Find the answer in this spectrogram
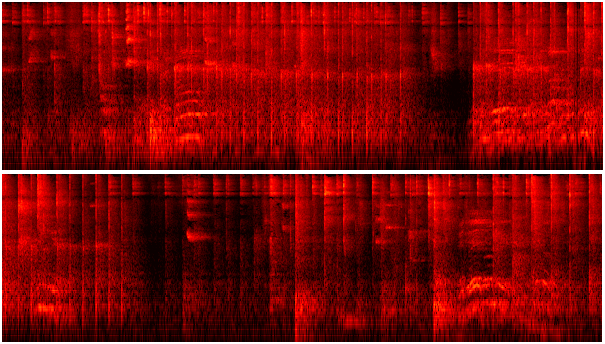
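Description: Table tennis balls clicking off paddles and tables in quick rallies across several tables. People are talking in the background, at times louder than the ball strikes.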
